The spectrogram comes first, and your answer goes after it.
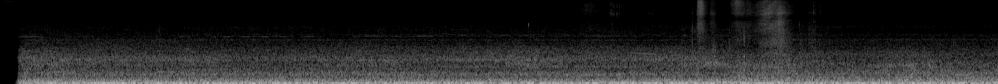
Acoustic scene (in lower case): car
